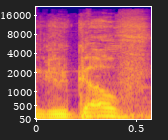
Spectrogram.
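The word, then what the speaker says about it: Glück auf: Aujourd'hui, ils ont proposé un album qui s'appelle Gluck auf, alors qu'on devrait prononcer, Rodolphe, comment on prononce? T'as très bien fait, c'est Gluck auf.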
